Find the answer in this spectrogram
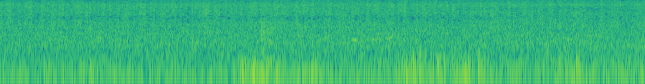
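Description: Heavy rain pouring down steadily, a dense even hiss, with brief low rumbles about four and six seconds in.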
